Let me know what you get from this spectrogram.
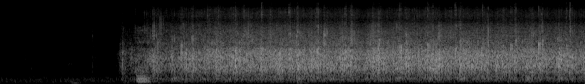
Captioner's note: applause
